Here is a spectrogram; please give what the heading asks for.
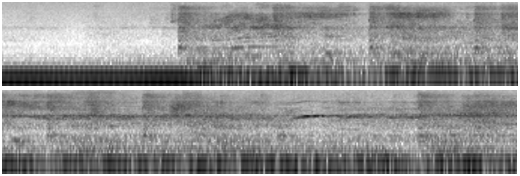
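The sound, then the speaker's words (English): A horse whinnies in a film scene, a thin, wavering call set against a dense, noisy soundtrack with a heavy low rumble that begins abruptly after a quiet opening second. “I'll be snaffling one of them horses.”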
